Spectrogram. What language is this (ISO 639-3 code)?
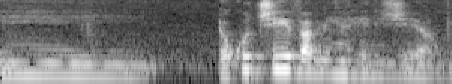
por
